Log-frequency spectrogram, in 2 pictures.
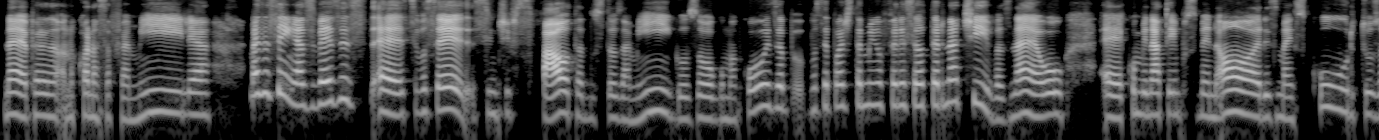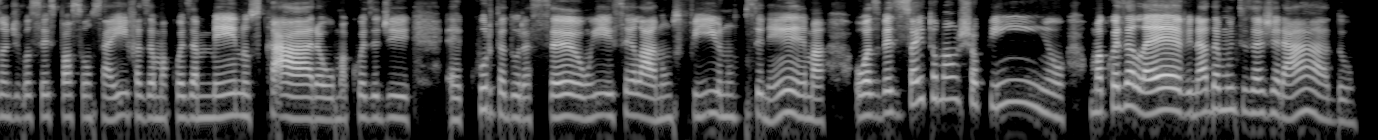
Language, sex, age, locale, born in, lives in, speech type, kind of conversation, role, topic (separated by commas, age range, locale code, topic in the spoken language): Portuguese, female, 35-39, pt-BR, Brazil, United States, conversation, advice, advisor, Como posso lidar com a pressão social para ir a eventos?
